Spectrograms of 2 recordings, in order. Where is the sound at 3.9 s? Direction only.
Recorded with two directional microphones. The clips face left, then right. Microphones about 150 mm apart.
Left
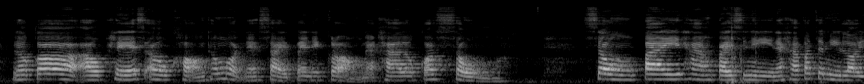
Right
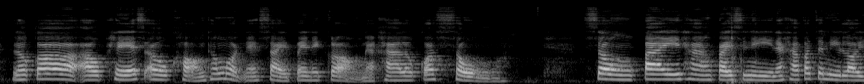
50° right (ahead or behind).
